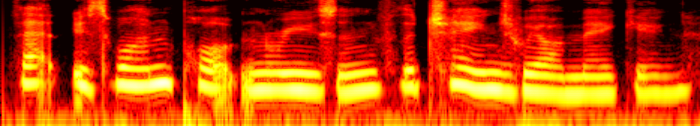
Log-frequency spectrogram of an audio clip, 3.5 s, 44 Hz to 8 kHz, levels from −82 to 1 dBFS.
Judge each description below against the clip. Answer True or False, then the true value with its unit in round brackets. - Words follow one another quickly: False (190 wpm)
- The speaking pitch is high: True (205 Hz)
